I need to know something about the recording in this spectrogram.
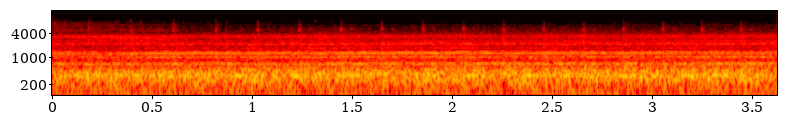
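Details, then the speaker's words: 8kW 12V all-in-one diesel air heater with 5L tank, turned up to a high setting: steady fan rush with the fuel pump ticking faster to feed more fuel. The heater runs normally with output near 300 degrees. "You'll hear the pump kicking a little bit more, some more fuel. And the fans will speed up some."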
